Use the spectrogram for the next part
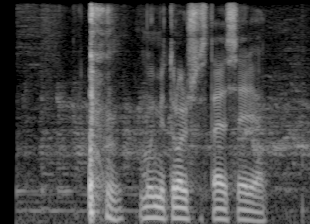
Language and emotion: Russian, neutral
